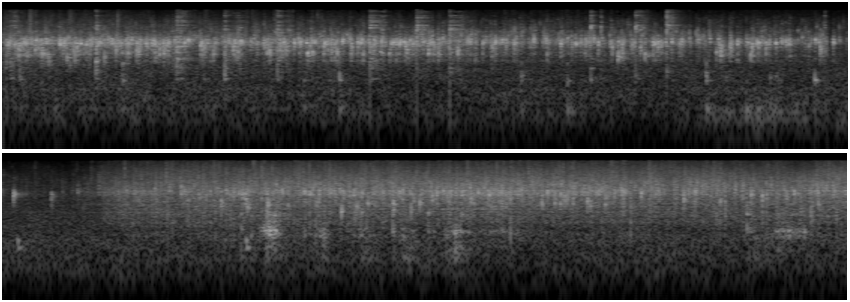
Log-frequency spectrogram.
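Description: Garlic and curry paste frying in hot oil in a wok: a steady sizzle with small crackling spatters. It dies down briefly about six seconds in, then picks up again.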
